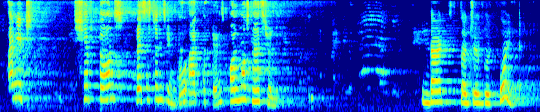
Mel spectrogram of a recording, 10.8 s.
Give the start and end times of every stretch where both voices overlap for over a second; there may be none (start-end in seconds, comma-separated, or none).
none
